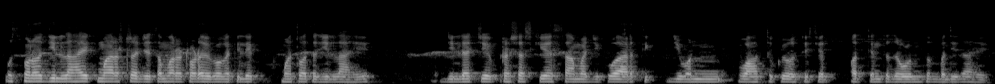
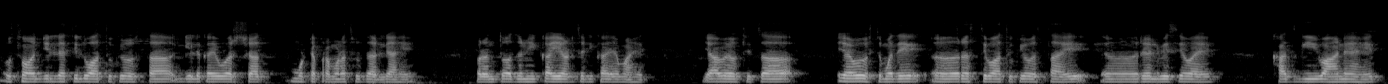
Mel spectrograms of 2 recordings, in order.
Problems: constant background noise, background conversations at intervals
